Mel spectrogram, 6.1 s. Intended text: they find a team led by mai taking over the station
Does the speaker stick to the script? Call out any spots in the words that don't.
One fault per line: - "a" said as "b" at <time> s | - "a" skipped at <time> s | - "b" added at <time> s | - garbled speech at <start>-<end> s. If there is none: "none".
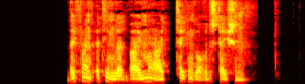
none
